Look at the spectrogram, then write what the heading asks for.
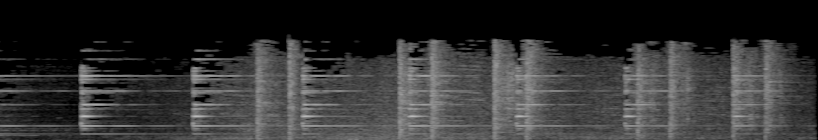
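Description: A train rolling past, its wheels clacking over the rails at an uneven pace, with a bell ringing over the rumble.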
